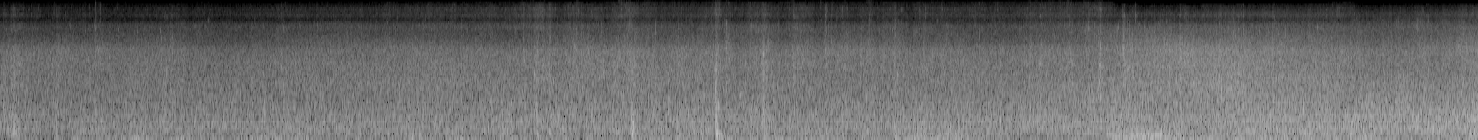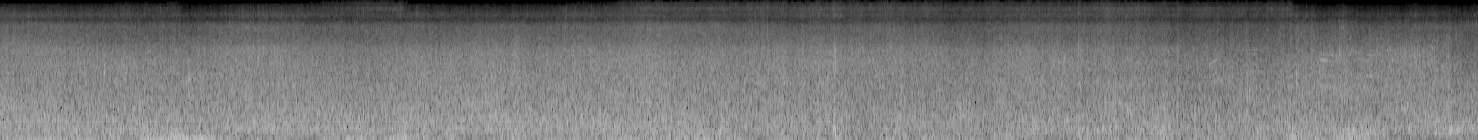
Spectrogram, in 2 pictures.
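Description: Rushing, splashing water of a shallow river rapid around a whitewater kayak, with paddle strokes in the water. The rush gets louder about ten seconds in as the boat runs through rougher water, and there are occasional low gusts of wind on the microphone.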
